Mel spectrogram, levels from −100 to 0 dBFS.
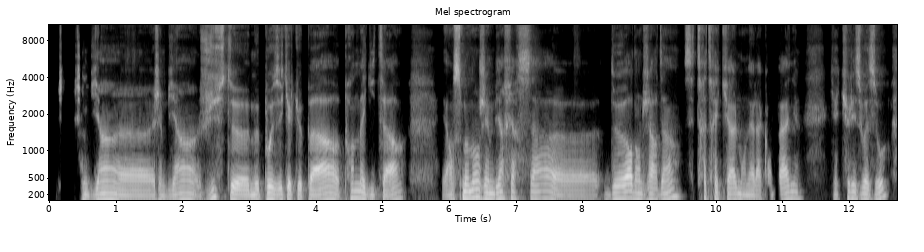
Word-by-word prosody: J -, -, -6 dB, 0.3 s
j'aime 100 Hz, -1 st, -2 dB
bien, 110 Hz, +3 st, +1 dB
heu 90 Hz, -1 st, 0 dB
j'aime 90 Hz, 0 st, -4 dB
bien 100 Hz, +2 st, -1 dB
juste 130 Hz, -, -3 dB
me 100 Hz, -2 st, +4 dB
poser 105 Hz, -1 st, +3 dB
quelque 100 Hz, -, 0 dB
part, 100 Hz, +2 st, +3 dB
prendre 135 Hz, 0 st, -2 dB
ma 120 Hz, -, +3 dB
guitare 95 Hz, +6 st, -2 dB, 0.6 s
et -, -, -6 dB
en 100 Hz, +1 st, -2 dB
ce 115 Hz, -, +3 dB
moment, 135 Hz, +4 st, +5 dB
j'aime 120 Hz, -4 st, +2 dB
bien 120 Hz, +3 st, +2 dB
faire 120 Hz, +1 st, -4 dB
ça, 130 Hz, 0 st, -1 dB
heu, 90 Hz, -1 st, -4 dB
dehors 120 Hz, +6 st, +4 dB
dans 115 Hz, -3 st, 0 dB
le -, -, -3 dB
jardin. 110 Hz, +9 st, -1 dB
C'est -, -, -8 dB
très, 140 Hz, -, -5 dB
très 125 Hz, -3 st, -4 dB
calme. 105 Hz, -3 st, -1 dB
On 95 Hz, -1 st, -4 dB
est 95 Hz, -, -1 dB
à -, -, +1 dB
la 90 Hz, -1 st, -3 dB
campagne, 110 Hz, +5 st, -3 dB, 0.5 s
il -, -, -15 dB
y -, -, -6 dB
a -, -, -18 dB
que 130 Hz, -, -5 dB
les 120 Hz, -3 st, -1 dB
oiseaux. 110 Hz, -, -1 dB
105 Hz, 200 wpm, -23 LUFS, 95-120 Hz, 0.6 s, moment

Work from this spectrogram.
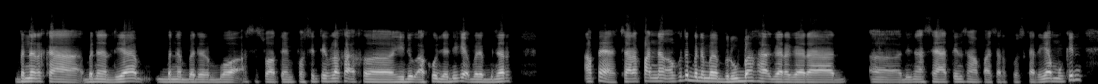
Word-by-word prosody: Benar, 140 Hz, +2 st, +2 dB
Kak, 115 Hz, -5 st, +2 dB
benar. 125 Hz, -2 st, +1 dB
Dia 135 Hz, +5 st, +4 dB, 0.2 s
benar-benar 115 Hz, -1 st, -1 dB
bawa 115 Hz, +1 st, -1 dB
sesuatu 115 Hz, -1 st, -3 dB
yang 115 Hz, -, -9 dB
positif 130 Hz, +4 st, -5 dB
lah, 140 Hz, 0 st, +1 dB
Kak, 120 Hz, -, 0 dB
ke 125 Hz, -2 st, 0 dB, 0.3 s
hidup 125 Hz, +1 st, +1 dB
aku. 140 Hz, +4 st, -1 dB
Jadi, 125 Hz, +2 st, -1 dB
kayak -, -, +3 dB
benar-benar, 120 Hz, +4 st, +2 dB, 0.8 s
apa -, -, -2 dB
ya, -, -, +5 dB
cara 135 Hz, +4 st, +2 dB
pandang 150 Hz, -2 st, +1 dB
aku 140 Hz, -, -7 dB
tuh -, -, -5 dB
benar-benar 145 Hz, -5 st, +4 dB
berubah 140 Hz, +5 st, +2 dB
Kak 140 Hz, -4 st, +1 dB
gara-gara. 115 Hz, -2 st, +3 dB, 0.5 s
eee, 110 Hz, -2 st, -5 dB
dinasehatin 120 Hz, +2 st, -3 dB
sama 115 Hz, -3 st, -5 dB
pacarku 110 Hz, 0 st, -8 dB
sekar -, -, -6 dB
ya 145 Hz, -, +5 dB
mungkin, 200 Hz, +10 st, -3 dB
120 Hz, 185 wpm, -24 LUFS, 115-140 Hz, 0.8 s, ya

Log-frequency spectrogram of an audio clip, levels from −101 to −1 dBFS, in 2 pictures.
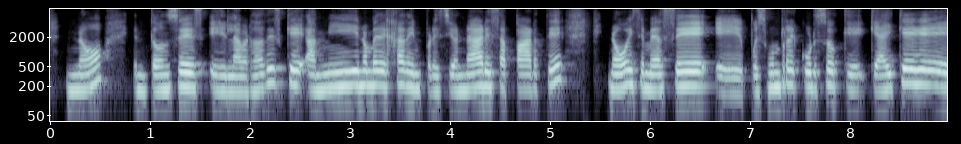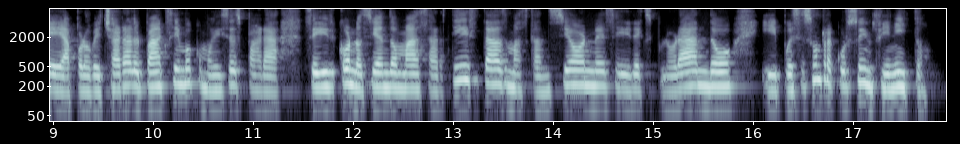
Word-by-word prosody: ¿no? 175 Hz, +8 st, 0 dB, 0.3 s
Entonces, 175 Hz, +3 st, 0 dB
eh, 165 Hz, -2 st, -3 dB
la 160 Hz, 0 st, 0 dB
verdad 165 Hz, +4 st, -3 dB
es 230 Hz, 0 st, -1 dB
que 220 Hz, -4 st, +1 dB
a 175 Hz, -, +2 dB
mí 195 Hz, +4 st, +3 dB
no 205 Hz, -, +2 dB
me 205 Hz, -, +3 dB
deja 205 Hz, +1 st, 0 dB
de 200 Hz, -, +1 dB
impresionar 175 Hz, +1 st, 0 dB
esa 190 Hz, -2 st, -3 dB
parte, 180 Hz, +9 st, 0 dB, 0.4 s
¿no? 180 Hz, +1 st, +3 dB
Y -, -, +3 dB
se 205 Hz, -3 st, -5 dB
me 180 Hz, -1 st, +2 dB
hace, 200 Hz, +3 st, +4 dB
eh, 145 Hz, -2 st, -1 dB
pues, 165 Hz, 0 st, -7 dB
un 190 Hz, +1 st, 0 dB
recurso 200 Hz, -1 st, -2 dB
que 175 Hz, -3 st, -7 dB
que 170 Hz, -, -3 dB
hay 175 Hz, +1 st, 0 dB
que 215 Hz, -6 st, +4 dB
aprovechar 165 Hz, +3 st, -1 dB
al 205 Hz, -1 st, +2 dB
máximo, 200 Hz, +3 st, +1 dB
como 190 Hz, -6 st, -6 dB
dices, 185 Hz, +5 st, -4 dB
para 170 Hz, -5 st, -4 dB, 0.2 s
seguir 190 Hz, 0 st, +2 dB
conociendo 190 Hz, -3 st, +2 dB
más 180 Hz, -1 st, 0 dB
artistas, 225 Hz, +6 st, -1 dB
más 180 Hz, -3 st, -4 dB
canciones, 200 Hz, +5 st, -1 dB
seguir 175 Hz, -3 st, -4 dB
explorando, 195 Hz, +4 st, +1 dB, 0.3 s
y 170 Hz, -1 st, -3 dB
pues, 175 Hz, +2 st, -4 dB
es 195 Hz, -, -6 dB
un 270 Hz, 0 st, +2 dB
recurso 210 Hz, -3 st, -3 dB
infinito. 190 Hz, -4 st, 0 dB
190 Hz, 165 wpm, -23 LUFS, 175-205 Hz, 0.4 s, hace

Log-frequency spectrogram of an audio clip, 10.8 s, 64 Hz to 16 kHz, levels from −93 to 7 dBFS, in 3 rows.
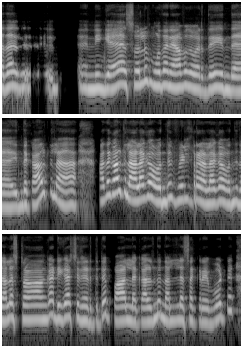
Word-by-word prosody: அதாவது, 240 Hz, +1 st, 0 dB, 0.8 s
அ -, -, -8 dB, 0.2 s
நீங்க 225 Hz, -1 st, 0 dB, 0.3 s
சொல்லும்போது 270 Hz, -1 st, -2 dB
தான் 265 Hz, -, +1 dB
ஞாபகம் 240 Hz, 0 st, +1 dB
வருது, 215 Hz, 0 st, -3 dB
இந்த 210 Hz, -2 st, -2 dB, 0.3 s
இந்த 215 Hz, +3 st, -2 dB
காலத்தில 345 Hz, -, +1 dB, 0.6 s
அந்த 275 Hz, -, +1 dB
காலத்தில 400 Hz, -5 st, +7 dB
அழகா 295 Hz, +4 st, +4 dB
வந்து 260 Hz, +4 st, -1 dB
ஃபில்டர் 285 Hz, 0 st, -2 dB
அழகா 240 Hz, +3 st, +2 dB
வந்து 245 Hz, +2 st, -4 dB
நல்லா 230 Hz, +4 st, 0 dB
ஸ்ட்ராங்கா, 240 Hz, +2 st, 0 dB
டிக்காஷன் 255 Hz, -1 st, -2 dB
எடுத்துட்டு, 215 Hz, +7 st, -6 dB
பால்ல 225 Hz, 0 st, +1 dB
கலந்து, 215 Hz, +7 st, -2 dB
நல்ல 225 Hz, +1 st, -5 dB
சர்க்கரை 210 Hz, -2 st, -5 dB
போட்டு. 265 Hz, +8 st, -5 dB
240 Hz, 145 wpm, -21 LUFS, 225-270 Hz, 0.8 s, காலத்தில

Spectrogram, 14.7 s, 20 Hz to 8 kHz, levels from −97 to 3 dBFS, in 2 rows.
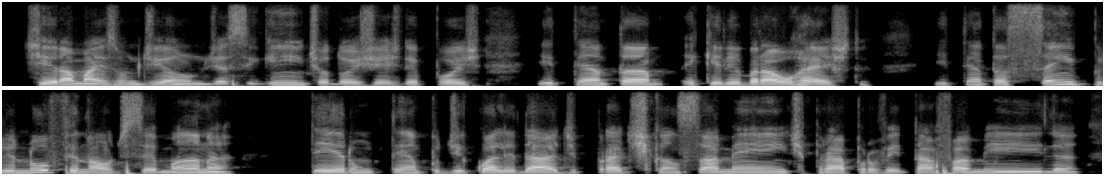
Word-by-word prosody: tira 150 Hz, -2 st, +5 dB
mais 140 Hz, 0 st, +2 dB
um 140 Hz, -1 st, -6 dB
dia 130 Hz, +2 st, 0 dB
no 125 Hz, -1 st, -1 dB
dia 115 Hz, +1 st, -4 dB
seguinte 190 Hz, -, -5 dB
ou 125 Hz, -, -2 dB
2 125 Hz, -1 st, -2 dB
dias 115 Hz, +1 st, -5 dB
depois 165 Hz, +3 st, -3 dB, 0.4 s
e 170 Hz, -, -2 dB
tenta 155 Hz, 0 st, +2 dB, 0.2 s
equilibrar 155 Hz, 0 st, +4 dB
o 170 Hz, -, +5 dB
resto, 165 Hz, -2 st, +1 dB, 0.4 s
e 160 Hz, -, -11 dB
tenta 170 Hz, +1 st, -4 dB
sempre 185 Hz, +1 st, -1 dB
no 200 Hz, +5 st, +3 dB
final 155 Hz, -7 st, 0 dB
de -, -, -6 dB
semana, 135 Hz, -3 st, +1 dB, 0.5 s
ter 170 Hz, +1 st, +3 dB
um 165 Hz, -1 st, -4 dB
tempo 165 Hz, +2 st, -5 dB
de 170 Hz, +4 st, -4 dB
qualidade 165 Hz, -3 st, +3 dB
para 155 Hz, 0 st, +3 dB
descansar 150 Hz, -2 st, -2 dB
a -, -, +1 dB
mente, 150 Hz, -1 st, -4 dB
para 125 Hz, -, +1 dB
aproveitar -, -, -3 dB
a -, -, -3 dB
família, 140 Hz, -1 st, +1 dB
155 Hz, 145 wpm, -24 LUFS, 140-170 Hz, 0.5 s, tira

